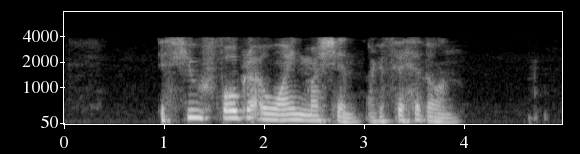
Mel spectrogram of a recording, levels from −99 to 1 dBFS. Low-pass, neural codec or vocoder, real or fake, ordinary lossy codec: 7.2 kHz; none; real; AAC, 16 kbps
